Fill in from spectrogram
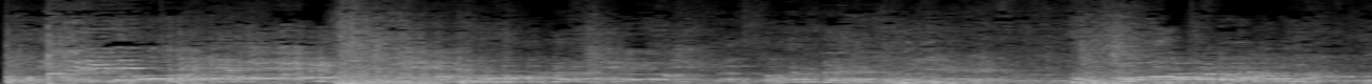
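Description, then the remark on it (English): In a courtroom, many raised, overlapping voices in chaotic commotion, with a few loud, forceful thuds and crashes as a father throws a chair at the judge. “So the father throws a chair at the judge and starts flipping out.”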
